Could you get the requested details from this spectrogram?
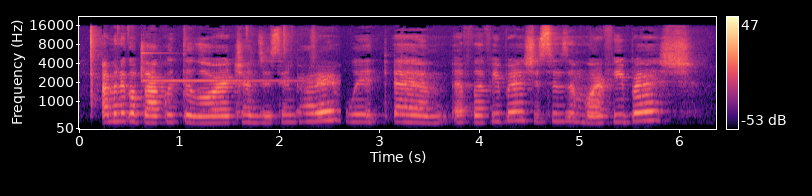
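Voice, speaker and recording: Talking at a moderate pace with hardly any pauses, a woman with a high voice comes through over noticeable background noise. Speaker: beauty YouTuber. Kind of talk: makeup tutorial. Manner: casual, hesitant with fillers.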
